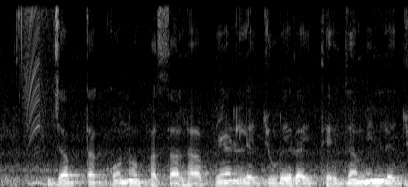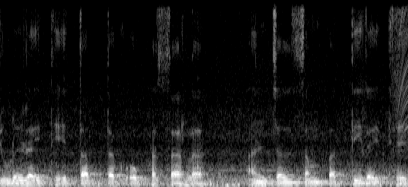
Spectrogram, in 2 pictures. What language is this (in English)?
Chhattisgarhi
